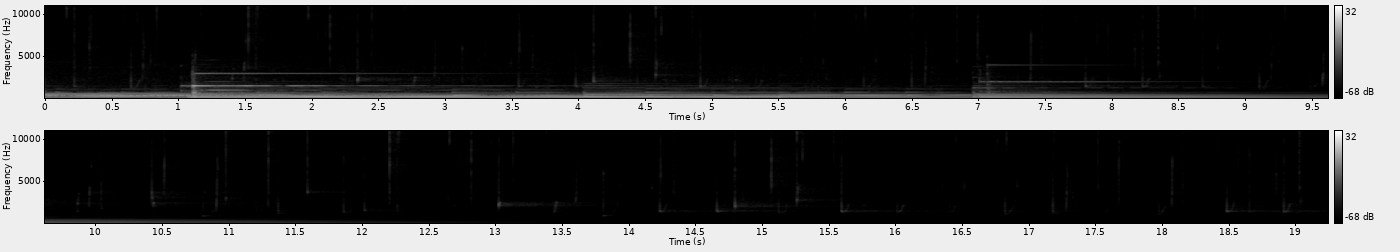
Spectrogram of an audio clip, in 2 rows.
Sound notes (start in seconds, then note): 9.5 water dripping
